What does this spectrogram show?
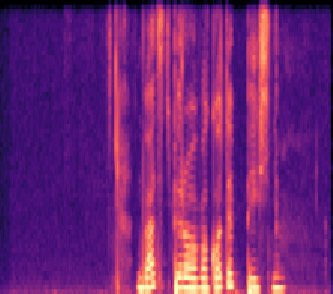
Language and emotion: Russian, neutral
